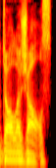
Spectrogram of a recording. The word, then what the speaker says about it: Dolezal: Like you could open a car wash but but you can't not have it be Rachel Dolezal's car wash.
